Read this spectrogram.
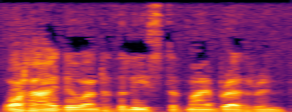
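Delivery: normal talking voice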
